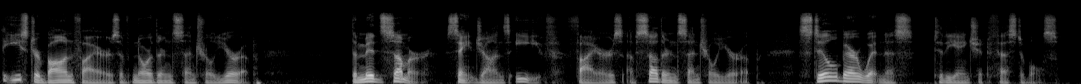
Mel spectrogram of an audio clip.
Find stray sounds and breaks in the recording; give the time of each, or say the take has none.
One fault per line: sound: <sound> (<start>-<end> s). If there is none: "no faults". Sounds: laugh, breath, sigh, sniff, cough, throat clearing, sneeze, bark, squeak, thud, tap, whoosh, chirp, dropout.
no faults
